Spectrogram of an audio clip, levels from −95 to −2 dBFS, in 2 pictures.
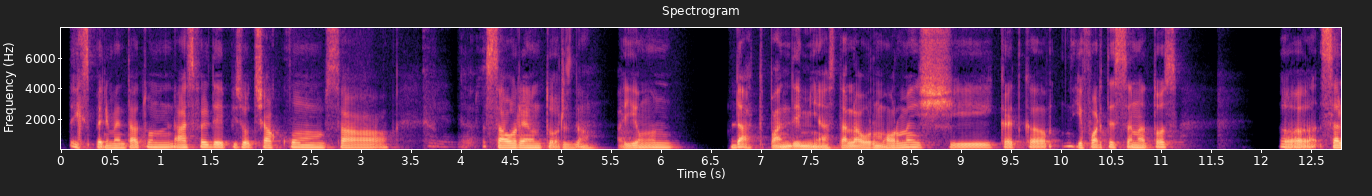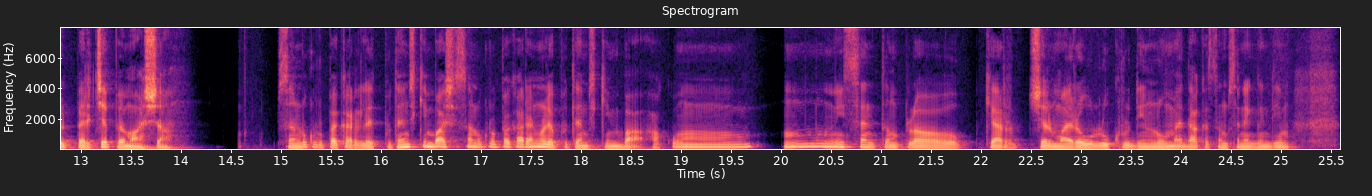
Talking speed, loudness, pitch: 145 wpm, -17 LUFS, 120 Hz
